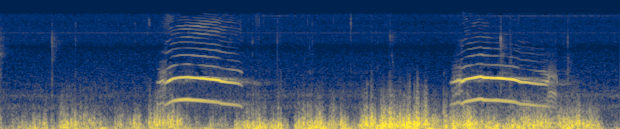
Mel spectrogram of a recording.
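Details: Wild red-throated loon on a river below a mountain in Chukotka, screaming in a peculiar way: two drawn-out, nasal, slightly falling wails about three seconds apart, over steady low rumbling river and engine-like noise.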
